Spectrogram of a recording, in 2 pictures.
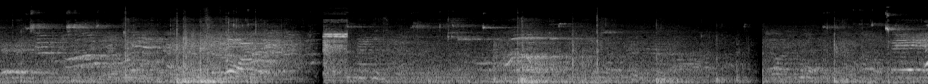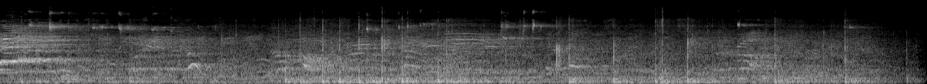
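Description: Spectators' and players' voices echoing in a gymnasium, with a basketball dribbling on the hardwood floor. The sound breaks off abruptly twice.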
